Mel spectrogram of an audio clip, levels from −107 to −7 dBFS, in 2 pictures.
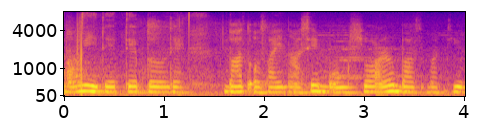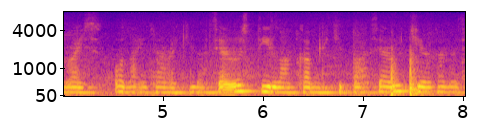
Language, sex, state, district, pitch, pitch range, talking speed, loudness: Nagamese, female, Nagaland, Kohima, 175 Hz, 170-185 Hz, 200 wpm, -19 LUFS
